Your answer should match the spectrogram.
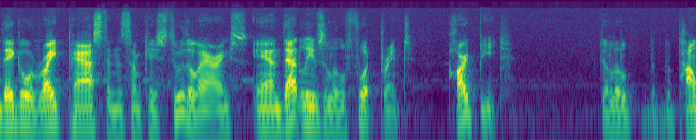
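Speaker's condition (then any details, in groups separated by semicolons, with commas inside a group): No condition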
